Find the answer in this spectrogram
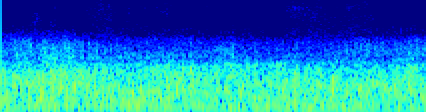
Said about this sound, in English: It's an immersive experience. You could hear the helicopter traveling. What, south? It's going from south to north. It's going north. It's going in one ear and out the other. Stereo recording.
